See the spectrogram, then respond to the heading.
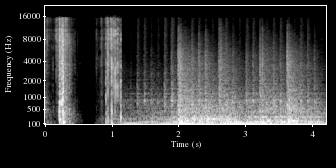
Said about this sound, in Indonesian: Namun, tiba-tiba krak krak krak boom boom ada suara keras oh lala saat kelinci melintasi jembatan tiba-tiba jembatan itu patah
